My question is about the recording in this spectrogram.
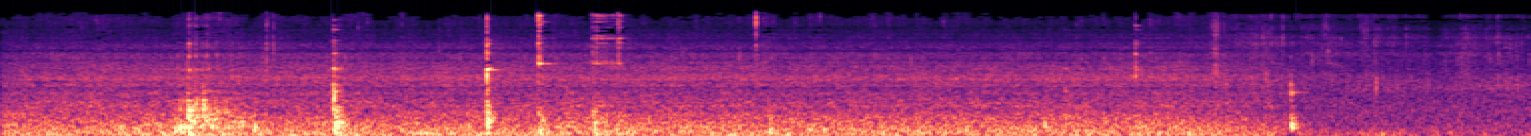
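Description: Light clinks and taps of tea glasses, saucers and a wooden bowl on a wooden table: a handful of short sharp ticks in the first three seconds and one more near the end, over a faint steady hiss.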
